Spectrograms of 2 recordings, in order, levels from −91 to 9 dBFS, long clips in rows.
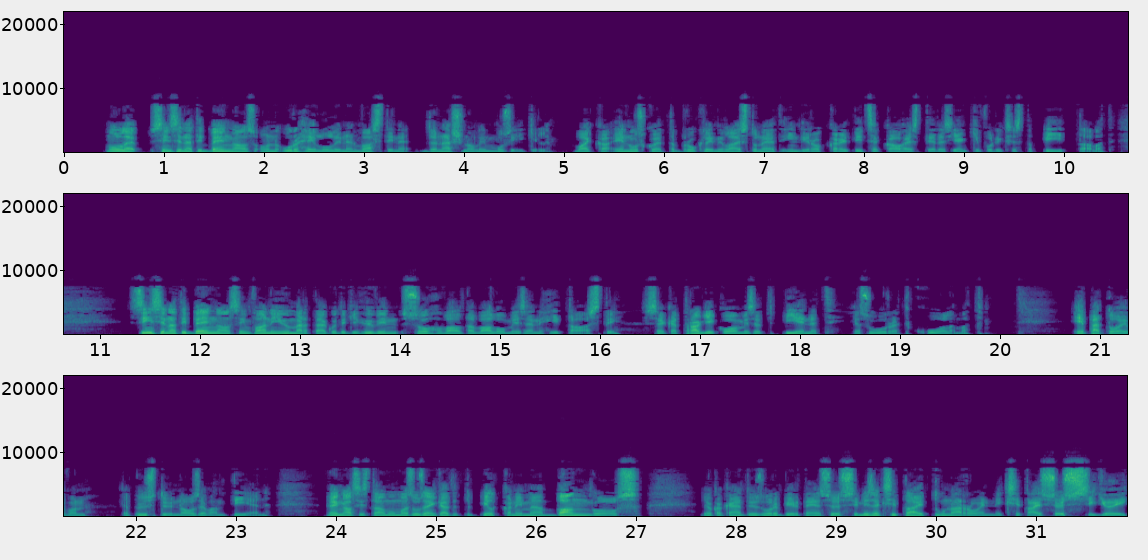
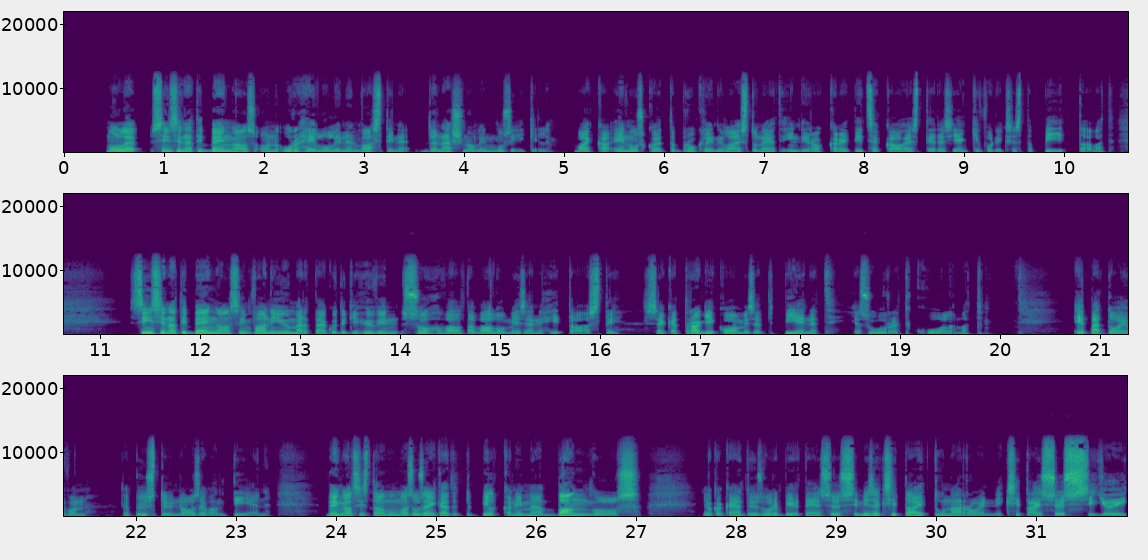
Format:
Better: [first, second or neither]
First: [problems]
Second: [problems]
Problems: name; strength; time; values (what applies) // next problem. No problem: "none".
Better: second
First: garbled, watery; badly; nothing above 6 kHz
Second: garbled, watery; slightly; nothing above 10.5 kHz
